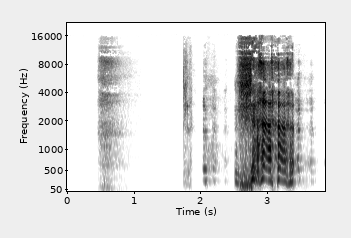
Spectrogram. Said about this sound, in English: Sorry, I yawned.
